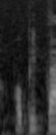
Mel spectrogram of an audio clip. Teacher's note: Então, optar, a sílaba tônica vai ser o que? O tar.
